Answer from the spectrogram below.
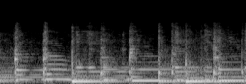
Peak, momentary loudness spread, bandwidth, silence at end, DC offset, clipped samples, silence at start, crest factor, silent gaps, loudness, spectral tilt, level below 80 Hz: -4 dBFS; 5 LU; 6.8 kHz; 0 s; under 0.1%; under 0.1%; 0 s; 14 dB; none; -19 LUFS; -9 dB/octave; -44 dBFS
